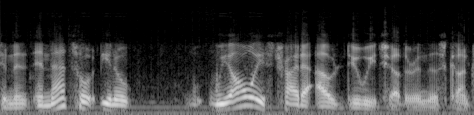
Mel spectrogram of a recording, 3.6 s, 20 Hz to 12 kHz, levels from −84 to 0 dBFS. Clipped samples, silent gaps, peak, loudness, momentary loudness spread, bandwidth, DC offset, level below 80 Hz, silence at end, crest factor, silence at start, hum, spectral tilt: under 0.1%; none; -4 dBFS; -21 LUFS; 7 LU; 5.2 kHz; under 0.1%; -48 dBFS; 0 s; 18 dB; 0 s; none; -8 dB/octave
